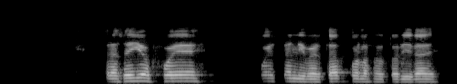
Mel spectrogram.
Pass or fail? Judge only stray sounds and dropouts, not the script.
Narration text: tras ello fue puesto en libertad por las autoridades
pass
